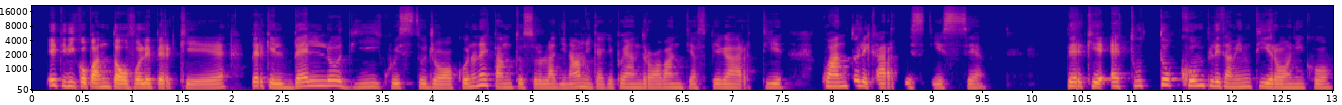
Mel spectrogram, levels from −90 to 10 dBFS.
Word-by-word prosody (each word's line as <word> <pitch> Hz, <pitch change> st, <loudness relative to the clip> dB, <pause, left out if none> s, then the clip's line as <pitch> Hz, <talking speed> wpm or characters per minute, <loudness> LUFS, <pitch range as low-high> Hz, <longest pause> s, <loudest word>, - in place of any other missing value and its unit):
E 250 Hz, -, +6 dB
ti 240 Hz, -4 st, -3 dB
dico 195 Hz, -2 st, +4 dB
pantofole 175 Hz, -2 st, +6 dB
perché? 160 Hz, -2 st, -2 dB, 0.2 s
Perché 200 Hz, -2 st, +1 dB
il 160 Hz, -2 st, +2 dB
bello 225 Hz, +8 st, +3 dB
di 170 Hz, 0 st, -7 dB
questo 170 Hz, -1 st, -4 dB
gioco, 150 Hz, +1 st, -1 dB
non 190 Hz, +6 st, -2 dB
è 255 Hz, 0 st, +2 dB
tanto 160 Hz, -5 st, -3 dB
solo 160 Hz, -1 st, -5 dB
la 155 Hz, 0 st, -2 dB
dinamica 155 Hz, +1 st, -3 dB
che 155 Hz, +1 st, -8 dB
poi 165 Hz, -, -4 dB
andrò 155 Hz, -1 st, -3 dB
avanti 155 Hz, -1 st, -5 dB
a -, -, -4 dB
spiegarti, 160 Hz, +1 st, -4 dB, 0.3 s
quanto 195 Hz, +2 st, +2 dB
le 205 Hz, -4 st, +3 dB
carte 170 Hz, 0 st, -3 dB
stesse. 155 Hz, -1 st, -8 dB, 0.8 s
Perché 200 Hz, -2 st, +4 dB
è 195 Hz, +1 st, 0 dB
tutto 230 Hz, +6 st, 0 dB
completamente 200 Hz, -7 st, +1 dB
ironico. 155 Hz, -2 st, -1 dB
170 Hz, 150 wpm, -23 LUFS, 155-195 Hz, 0.8 s, E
